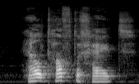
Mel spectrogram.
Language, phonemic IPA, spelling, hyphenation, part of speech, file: Dutch, /ˌɦɛltˈɦɑf.təx.ɦɛi̯t/, heldhaftigheid, held‧haf‧tig‧heid, noun, Nl-heldhaftigheid.ogg
- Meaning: 1. heroism, bravery (quality of being heroic) 2. heroic feat, heroic deed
